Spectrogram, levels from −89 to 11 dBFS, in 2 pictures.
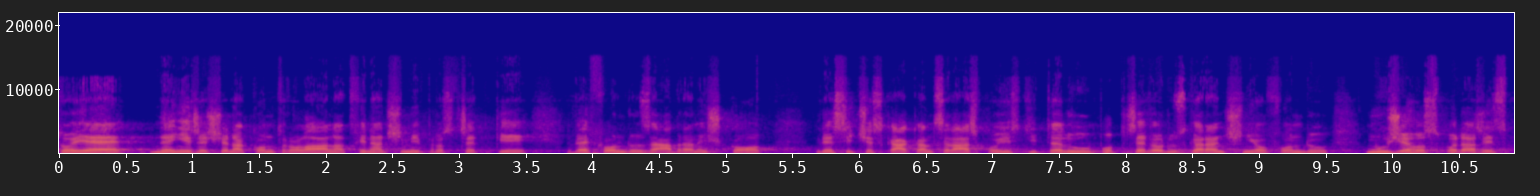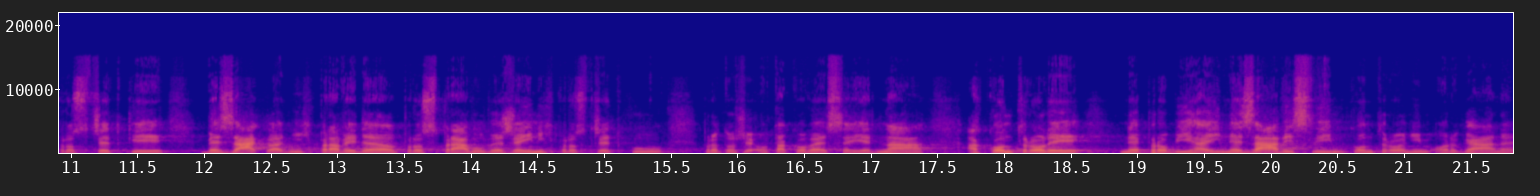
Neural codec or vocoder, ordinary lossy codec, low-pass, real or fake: none; Opus, 16 kbps; 14.4 kHz; real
